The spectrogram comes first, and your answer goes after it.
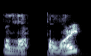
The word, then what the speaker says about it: Beloit: We stopped at Sunnyside Cannabis Dispensary in South Beloit.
